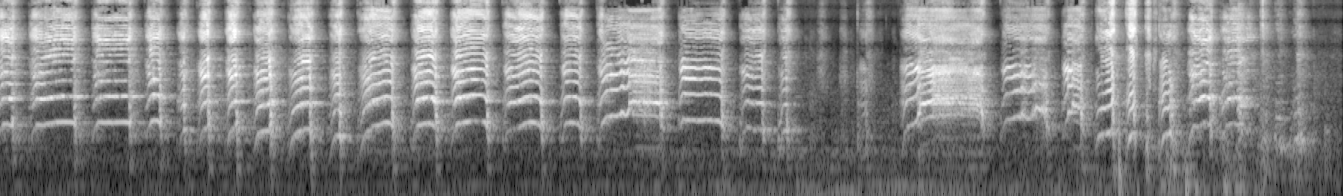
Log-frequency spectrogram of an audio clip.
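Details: In Russia, a fox pours out quick, high-pitched whines and yips, each arching up then down, several per second. Breathy squeals and chatters follow near the end: an eager greeting as a woman opens the door and then pets it.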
